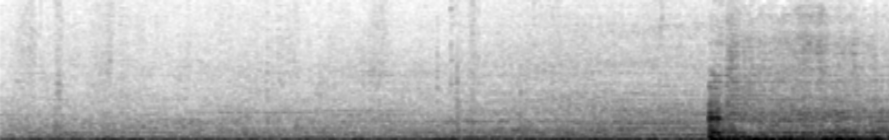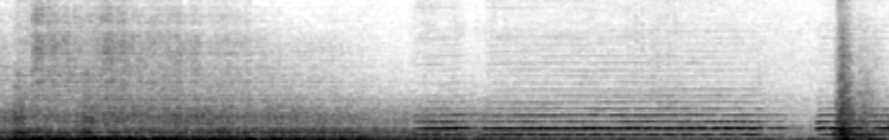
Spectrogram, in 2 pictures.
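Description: Small cars driving on pavement, their engine and tyre noise growing suddenly louder about a third of the way in. A car horn then sounds steadily on one note from about two-thirds through, broken near the end by a single sharp bang, as in a staged pile-up.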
